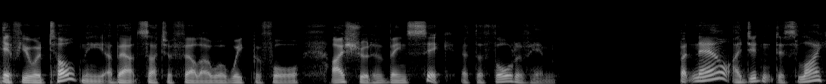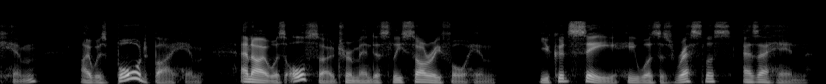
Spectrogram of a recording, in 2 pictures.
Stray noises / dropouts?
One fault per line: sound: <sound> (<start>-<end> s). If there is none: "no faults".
no faults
